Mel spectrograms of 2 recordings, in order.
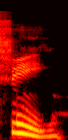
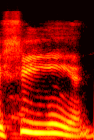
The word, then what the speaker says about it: Shein: I just wish she learned how to pronounce Sheen. She say Shein.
